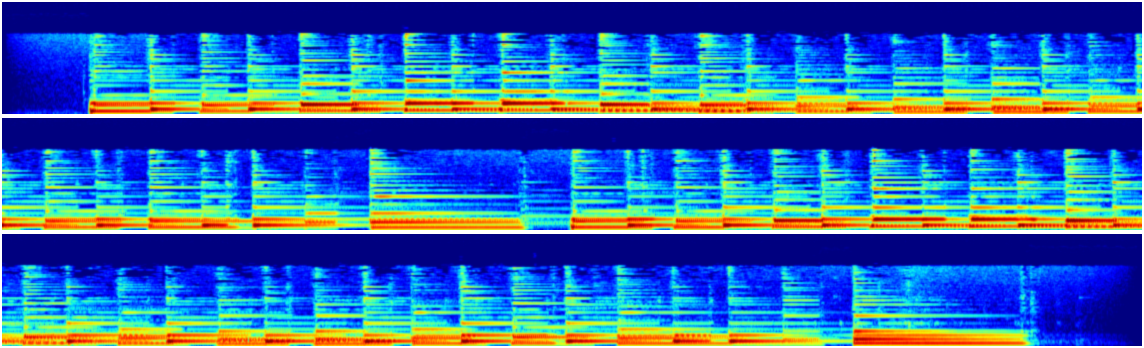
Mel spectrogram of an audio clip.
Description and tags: ODE TO JOY(partial)
Study, Beethoven, Short, Guitar, Classical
